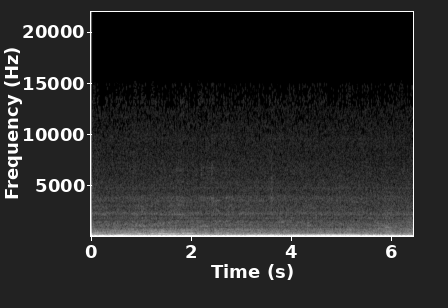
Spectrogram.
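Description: Audi S4's engine idling with a steady low rumble, heard from inside the cabin while the car stands still.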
